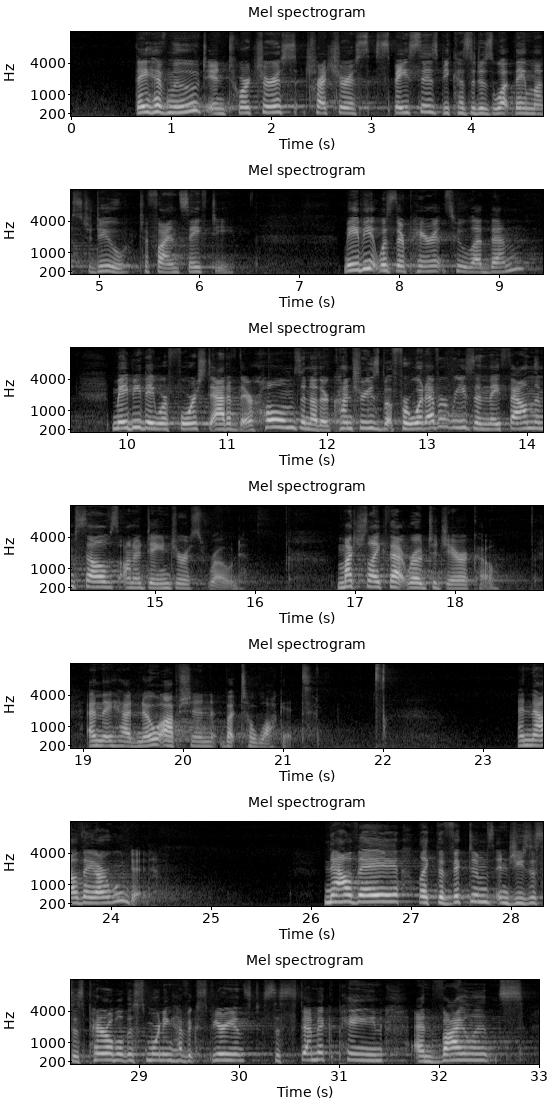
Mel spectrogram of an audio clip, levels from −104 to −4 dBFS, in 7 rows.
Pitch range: 215-265 Hz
